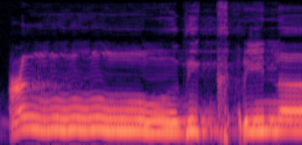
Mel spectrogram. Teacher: ikhfa hakiki, kita samarkan 3 ketuk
